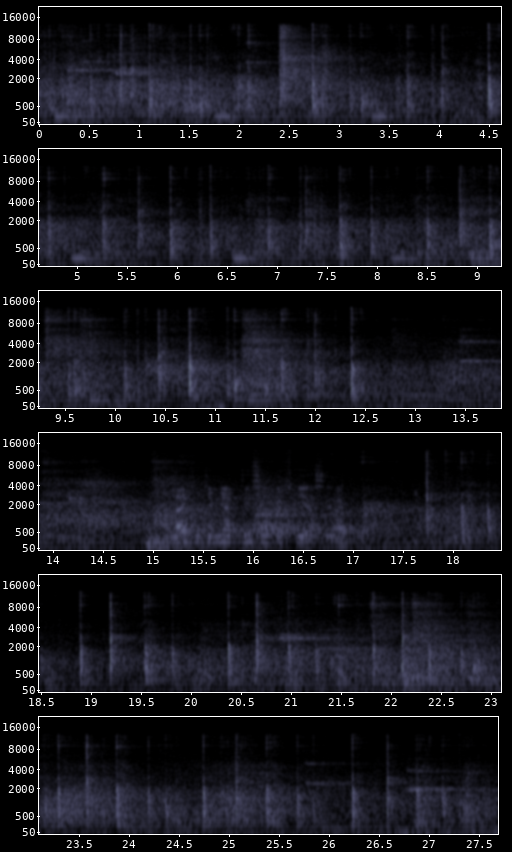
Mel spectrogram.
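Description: A ping-pong ball clicks rapidly back and forth off paddles and a table.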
